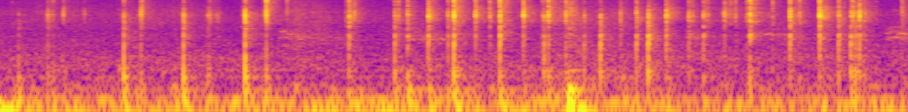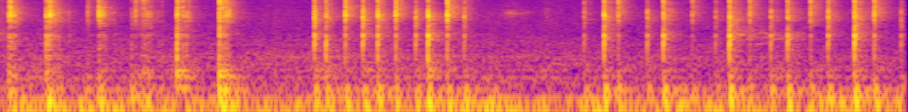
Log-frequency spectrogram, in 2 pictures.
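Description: Long nails tap rapidly on the glass body of a small, thick glass bottle full of red nail polish, held by its white plastic cap. The result is a quick run of dozens of sharp, bright, high-pitched clicks that die away almost instantly, with a brief pause before the tapping resumes.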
